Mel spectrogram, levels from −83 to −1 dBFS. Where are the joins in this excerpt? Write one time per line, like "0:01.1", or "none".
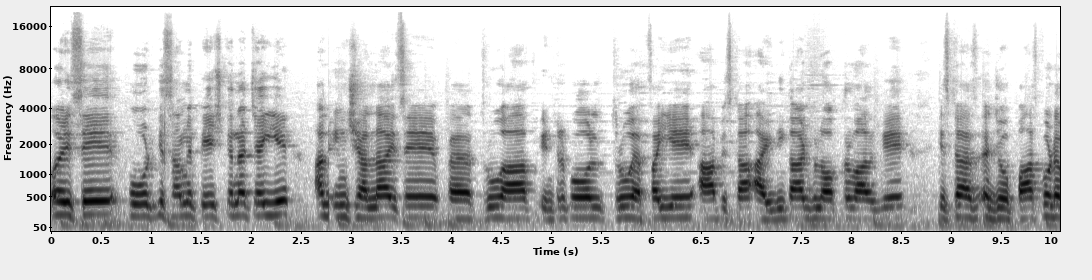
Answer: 0:02.8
